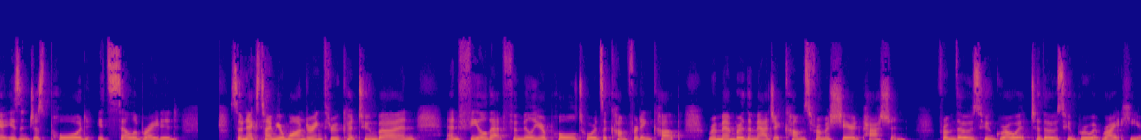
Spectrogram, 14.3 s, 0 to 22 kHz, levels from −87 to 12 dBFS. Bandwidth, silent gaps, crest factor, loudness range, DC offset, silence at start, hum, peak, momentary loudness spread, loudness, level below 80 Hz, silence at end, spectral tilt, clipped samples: 16 kHz; 2.49-2.73 s; 16 dB; 2 LU; under 0.1%; 0 s; none; -14 dBFS; 7 LU; -30 LUFS; -66 dBFS; 0 s; -4.5 dB/octave; under 0.1%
